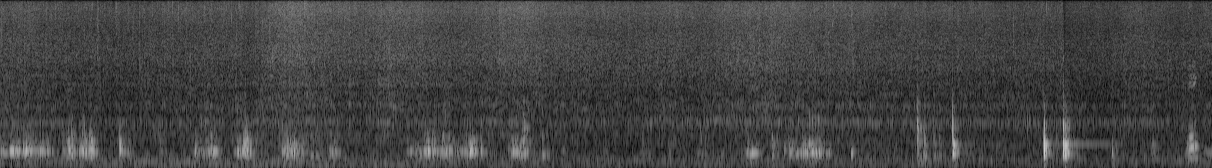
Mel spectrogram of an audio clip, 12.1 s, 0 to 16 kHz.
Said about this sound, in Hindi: एक से 2 मिनट तक फ्राई करेंगे बस इसको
